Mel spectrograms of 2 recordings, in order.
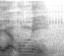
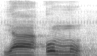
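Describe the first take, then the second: First: The word ends with an 'ee' vowel. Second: The word ends with an 'oo' vowel. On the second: "mim yang harusnya dibaca kasro dibaca dhamma menjadi ya ummu"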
